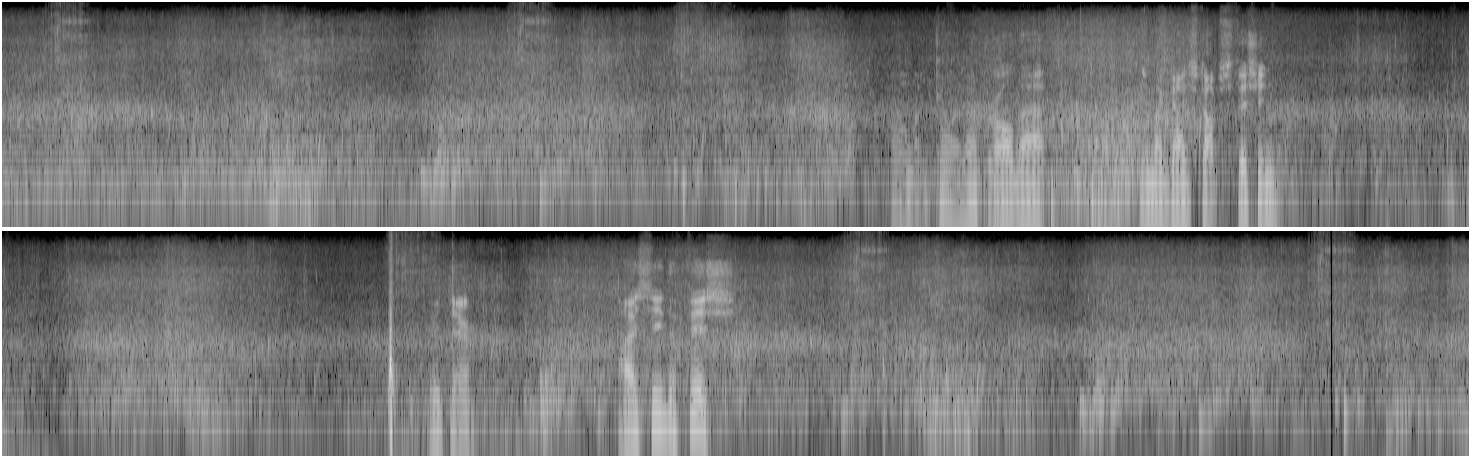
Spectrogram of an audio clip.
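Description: Water laps gently against a pier.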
